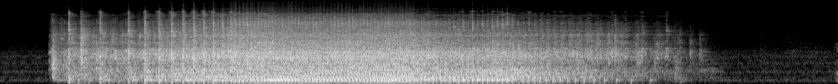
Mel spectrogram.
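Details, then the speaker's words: Barn-find Homelite Jacobsen Imperial SNO 524 two-stage snow blower with 5 hp Tecumseh engine, first pull start with choke on: catches and runs with a crisp, even beat for about six seconds, then winds down, likely out of fuel; starts and runs fine. "she runs yeah let's see if i can fire it up again here and keep her running this time"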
